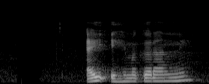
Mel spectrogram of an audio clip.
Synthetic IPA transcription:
æjʔeɦeməkəɾanːe

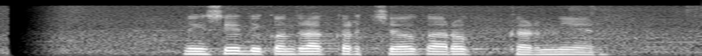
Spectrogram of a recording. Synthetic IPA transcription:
nɪŋsid̪ikɔnt̪ɾakərd̥ʒ̥ɔ̤kaɾoɡ̥arniɛr

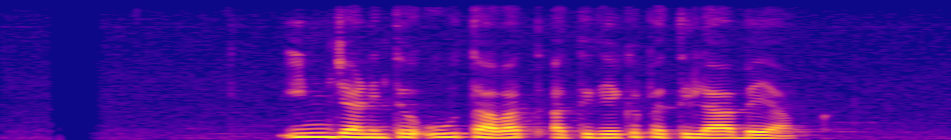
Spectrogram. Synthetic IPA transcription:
ind͡ʒanit̪əʔuːt̪aʋat̪at̪iɾijekəpɾət̪ilaːbejak

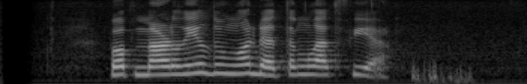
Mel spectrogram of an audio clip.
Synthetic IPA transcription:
b̥ɔp̚marliluŋɔdat̪əŋlat̪fia

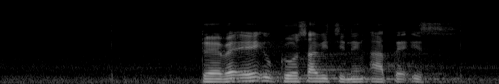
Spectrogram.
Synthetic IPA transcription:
ɖ̥ɛ̤wɛʔeuɡ̥ɔ̤sawid̥ʒ̥i̤nɪŋat̪eʔɪs

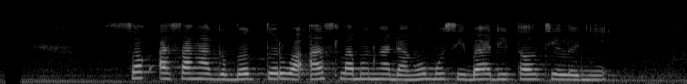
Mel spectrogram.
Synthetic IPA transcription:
sɔk̚asaŋaɡəbəɡ̚t̪ʊrwaʔaslamunŋadaŋumusibahdit̪ɔlt͡ʃiləɲi

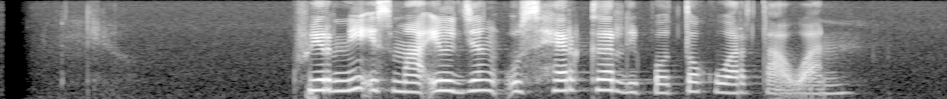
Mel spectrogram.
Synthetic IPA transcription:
firniʔismaʔild͡ʒɨŋushɛrkɨrdipɔt̪ɔkuwart̪a̰wa̰n

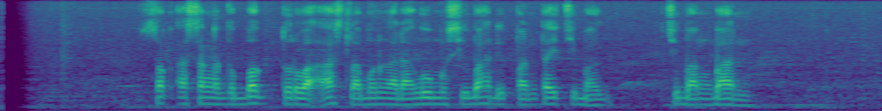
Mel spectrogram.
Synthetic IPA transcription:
sɔkasaŋaɡəbək̚t̪urwa̰ʔaslamʊnŋadaŋɡumusibahdipant̪ai | t͡ʃibaŋban

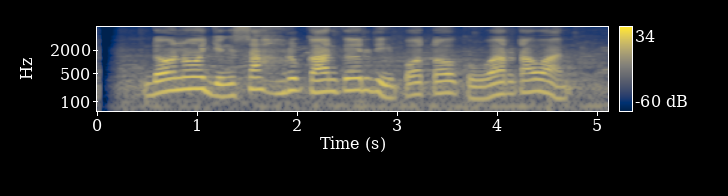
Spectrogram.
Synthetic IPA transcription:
dɔnɔd͡ʒɨŋsahɾukankərdipɔt̪ɔkuwart̪awan

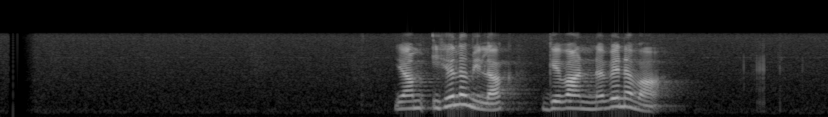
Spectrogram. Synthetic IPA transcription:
jamiɦələmilak | ɡeʋanːəʋenəʋa̰ː

